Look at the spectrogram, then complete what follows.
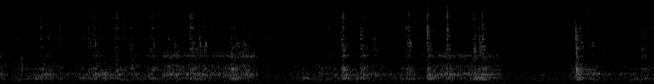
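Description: Faint, quick clicking from the carburettor tickler on a 1937 Scott motorcycle being pressed over and over to flood the float bowl with petrol before a first start. The taps come in two runs, with one sharper click near the end.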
